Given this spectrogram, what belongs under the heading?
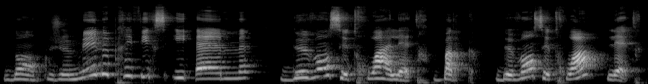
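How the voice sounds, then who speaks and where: A woman teaching a recorded lesson to young pupils, patient and deliberate, fondly calling them her little ones. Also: sits high, big pitch swings, pushed and bright. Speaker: primary school French teacher.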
